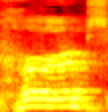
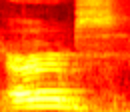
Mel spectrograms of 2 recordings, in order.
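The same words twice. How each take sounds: First: It is said the Australian way. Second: It is said the American way. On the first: "you guys say herbs" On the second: "but we say herbs"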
